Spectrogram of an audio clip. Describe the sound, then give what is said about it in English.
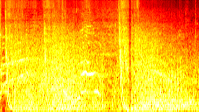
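Laser-gun zaps made by sending sound down a long wire, with the high frequencies arriving first. Two sharp, sweeping tones fall steeply in pitch, set against a loud, dense, noisy background. “So if you listen to the sound far away down the wire, the high frequencies get there first, and then the sort of mid frequencies and the low frequencies. So you get, it's a laser gun.”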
